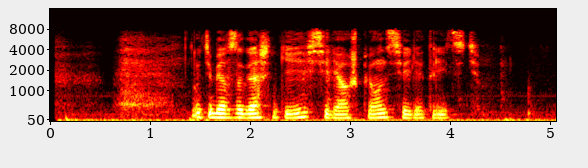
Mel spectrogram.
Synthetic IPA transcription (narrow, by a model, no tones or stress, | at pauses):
ʊtʲɪbʲavzɐɡaʂnʲɪkʲɪjesʲɪɾʲawˠʂpʲɪo̞nsʲeɾʲɪət̪ɾʲit̪sɨ̥tʲ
